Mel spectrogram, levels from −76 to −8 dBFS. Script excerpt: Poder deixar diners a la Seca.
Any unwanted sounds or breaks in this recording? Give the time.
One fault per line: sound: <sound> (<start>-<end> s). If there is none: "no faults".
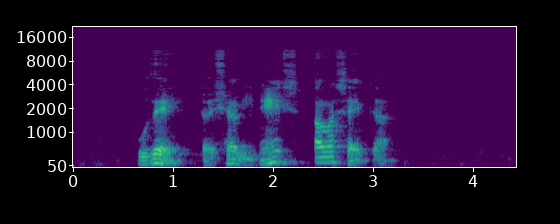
no faults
